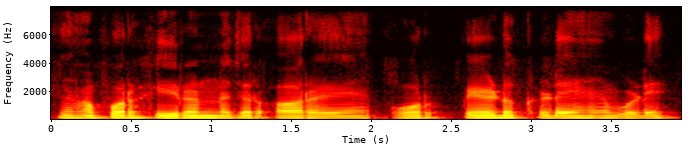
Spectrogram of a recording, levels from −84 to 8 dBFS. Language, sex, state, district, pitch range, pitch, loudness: Hindi, male, Uttar Pradesh, Saharanpur, 125-130 Hz, 130 Hz, -18 LUFS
